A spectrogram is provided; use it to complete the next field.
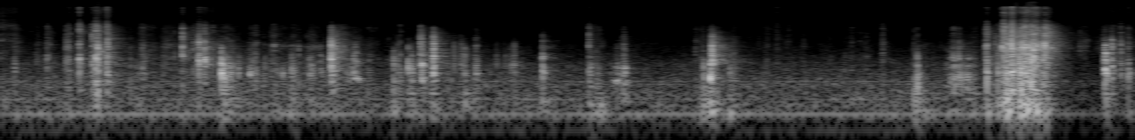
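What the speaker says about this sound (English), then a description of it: "So I feel like clearly it's been a decent shuffle." Repeated riffling and snapping of a deck of cards being shuffled up close, in irregular bursts with short pauses, ending in a louder flurry.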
